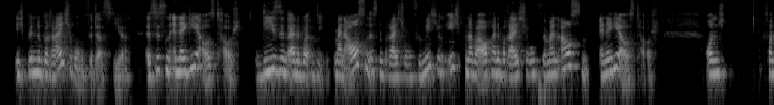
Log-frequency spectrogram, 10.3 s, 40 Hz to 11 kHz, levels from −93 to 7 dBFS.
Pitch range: 205-235 Hz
